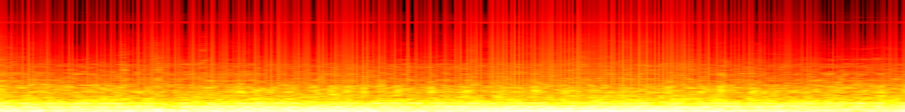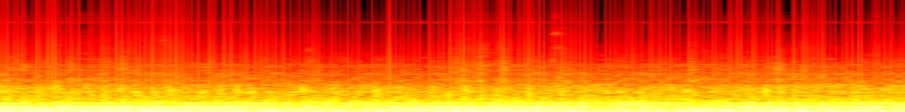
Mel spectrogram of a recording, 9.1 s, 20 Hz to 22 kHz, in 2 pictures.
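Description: A Ford Mustang S650 GT cruises along a narrow back street, heard as a steady, loud low engine rumble with road noise that swells slightly mid-drive and then evens out, with no talking.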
